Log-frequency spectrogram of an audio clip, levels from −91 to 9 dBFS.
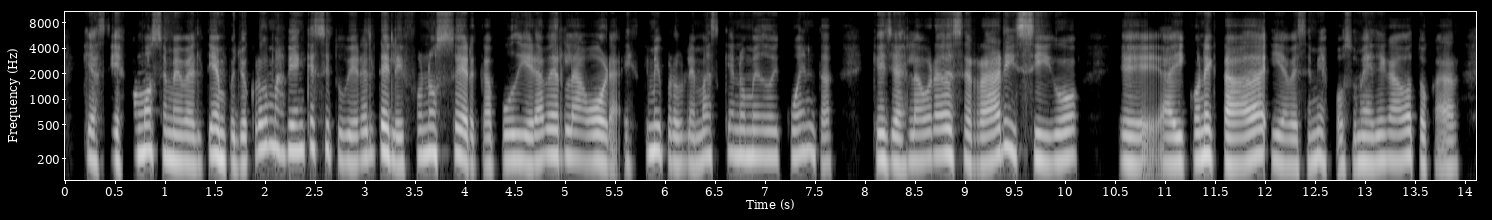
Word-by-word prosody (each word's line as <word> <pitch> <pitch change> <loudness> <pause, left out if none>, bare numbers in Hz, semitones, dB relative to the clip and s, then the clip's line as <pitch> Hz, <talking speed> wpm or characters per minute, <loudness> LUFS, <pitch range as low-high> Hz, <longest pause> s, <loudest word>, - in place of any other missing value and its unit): que 205 - -2
así 200 +2 -4
es 180 - -8
como 235 +2 +4
se 225 -3 -3
me 195 -2 +3
va 185 -1 +1
el 175 0 -5
tiempo. 205 -2 +3
Yo 180 0 -2
creo, 255 +7 0
más 255 -4 +1
bien, 250 0 +3
que 270 - -2
si 260 -1 -5
tuviera 195 -2 -3
el 220 +1 -5
teléfono 220 +1 +3
cerca, 185 -7 -1
pudiera 190 +1 0
ver 220 -1 +1
la 205 -2 -1
hora. 190 -1 +1
Es 180 -2 -14
que - - -17
mi 245 0 +4
problema 185 +1 -4
es 210 - -12
que 230 - -7
no 220 0 +1
me 215 0 +2
doy 215 0 -2
cuenta 215 -3 -5 0.4
que 200 -1 +2
ya 185 -1 +1
es 175 - -6
la 190 0 -2
hora 215 +2 -1
de 225 - +5
cerrar 190 +3 0
y 250 -4 +3
sigo, 200 +1 0 0.4
eh, 180 -2 -1
ahí 180 0 +2
conectada, 195 0 +3
y 190 -2 -2
a - - -5
veces 170 +2 -5
mi 200 - +1
esposo 175 -2 -7
me 185 0 +2
ha 180 - 0
llegado 195 +2 0
a - - +2
tocar 170 -3 -5
195 Hz, 235 wpm, -20 LUFS, 180-220 Hz, 0.4 s, de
